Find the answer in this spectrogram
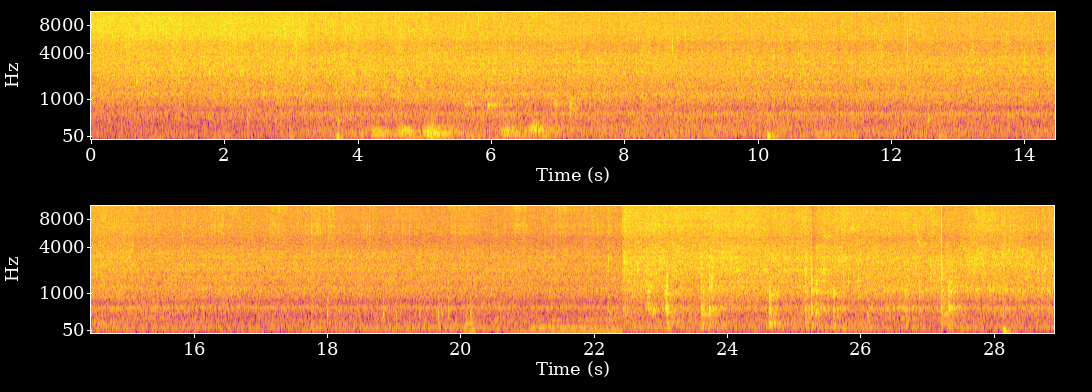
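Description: Broccoli and red chili sizzling in oil in a nonstick frying pan, a steady hiss. About three-quarters of the way through, a wooden spatula starts stirring, adding sharp clicks and knocks against the pan.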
